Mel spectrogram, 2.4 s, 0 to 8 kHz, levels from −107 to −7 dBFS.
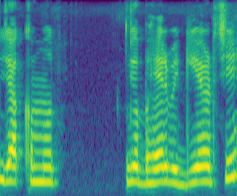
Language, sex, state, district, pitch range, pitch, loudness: Garhwali, male, Uttarakhand, Tehri Garhwal, 220-230 Hz, 225 Hz, -14 LUFS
